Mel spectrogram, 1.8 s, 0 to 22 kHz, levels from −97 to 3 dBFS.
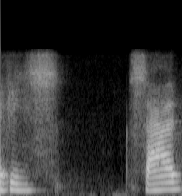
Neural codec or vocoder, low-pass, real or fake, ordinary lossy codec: codec, 32 kHz, 1.9 kbps, SNAC; 7.2 kHz; fake; Opus, 16 kbps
